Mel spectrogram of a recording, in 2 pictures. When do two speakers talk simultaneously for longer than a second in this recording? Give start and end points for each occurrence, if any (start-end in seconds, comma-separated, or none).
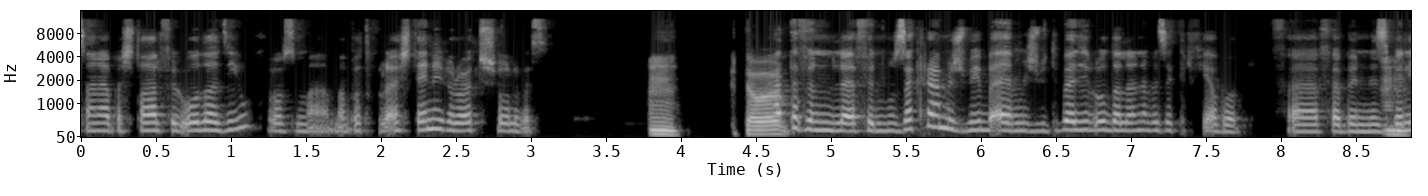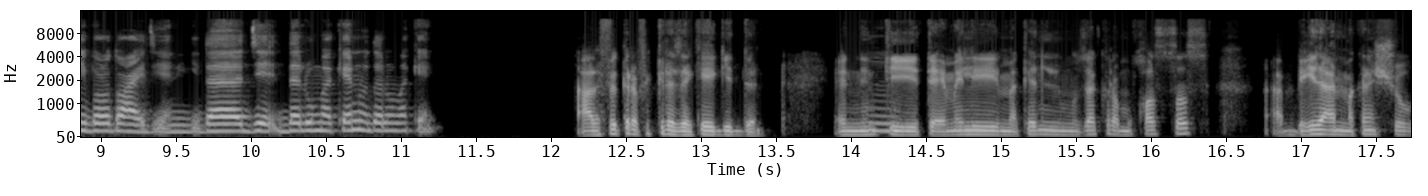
none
